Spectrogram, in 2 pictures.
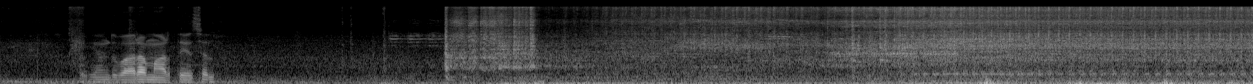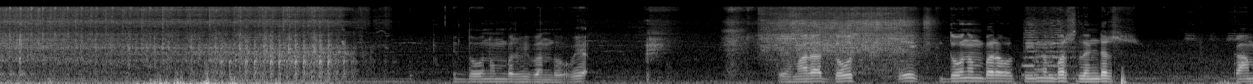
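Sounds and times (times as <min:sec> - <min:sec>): car engine cranking on starter: 0:04.5 - 0:16.4
engine running roughly with misfire: 0:04.5 - 0:16.4.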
